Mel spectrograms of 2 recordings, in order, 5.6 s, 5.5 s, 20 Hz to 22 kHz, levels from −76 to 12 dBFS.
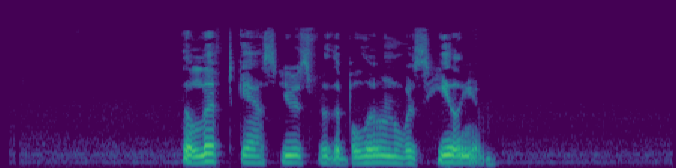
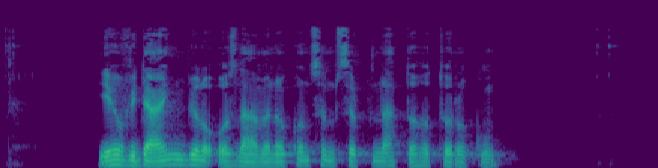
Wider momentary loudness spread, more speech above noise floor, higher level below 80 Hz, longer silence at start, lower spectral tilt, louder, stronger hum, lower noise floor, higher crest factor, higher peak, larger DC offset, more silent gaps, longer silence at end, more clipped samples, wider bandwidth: about the same, 9 LU vs 10 LU; second, 39 dB vs 65 dB; second, -70 dBFS vs -50 dBFS; first, 1.55 s vs 0.85 s; about the same, -5.5 dB/octave vs -5.5 dB/octave; first, -20 LUFS vs -24 LUFS; neither; second, -59 dBFS vs -88 dBFS; about the same, 20 dB vs 20 dB; about the same, -4 dBFS vs -4 dBFS; neither; neither; first, 1.55 s vs 1.35 s; neither; about the same, 11.5 kHz vs 11.5 kHz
